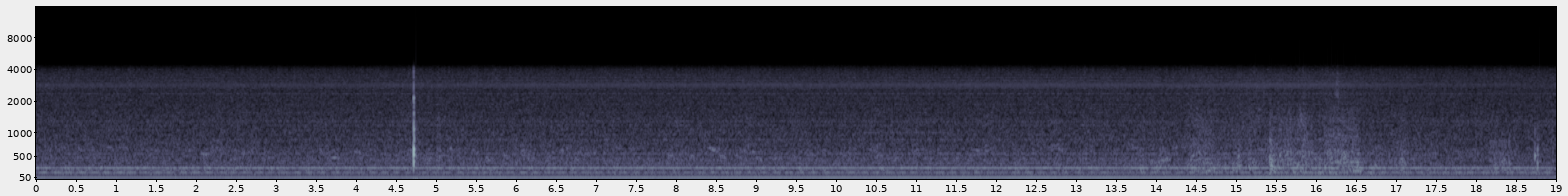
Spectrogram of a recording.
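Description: Steady electrical mains hum, with one sharp click about five seconds in and a short stretch of rustling a little after two thirds of the way through.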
